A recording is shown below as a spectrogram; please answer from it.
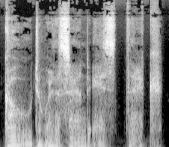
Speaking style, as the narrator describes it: I muttered under my breath

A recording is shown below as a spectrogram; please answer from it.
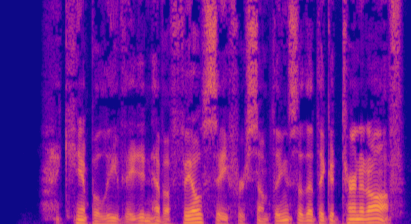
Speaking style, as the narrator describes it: I grumbled

